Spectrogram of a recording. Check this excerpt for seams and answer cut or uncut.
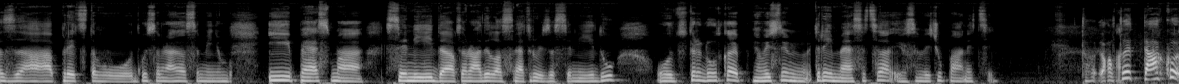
cut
